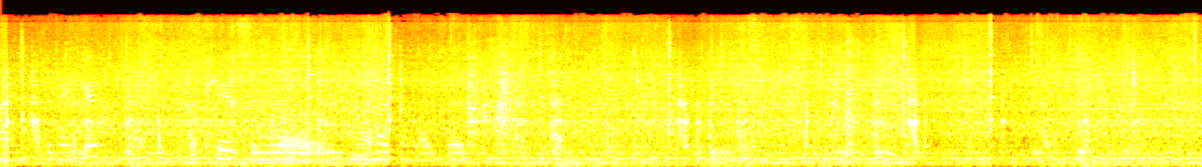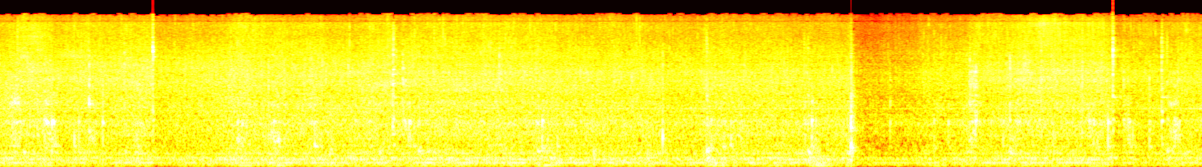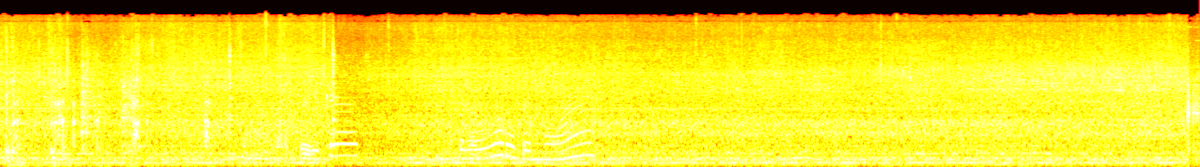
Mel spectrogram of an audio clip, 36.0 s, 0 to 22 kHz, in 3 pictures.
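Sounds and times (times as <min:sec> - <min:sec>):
chopsticks scraping a pan: 0:00.0 - 0:27.5
meat sizzling in frying pan: 0:00.0 - 0:36.0.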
